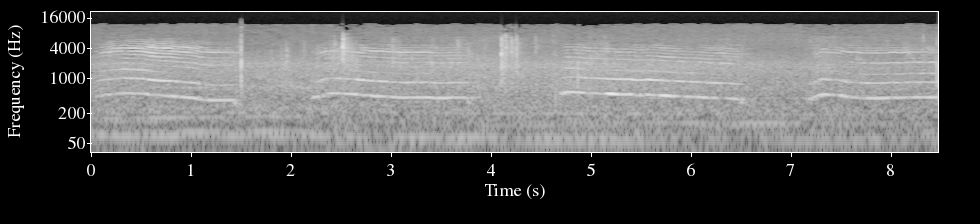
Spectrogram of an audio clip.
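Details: Giant Schnauzer puppies at Kennel Vestigia Ares, recorded 15 October 2009, giving drawn-out, slightly falling whines. Four long tonal cries come roughly every two seconds, with a few sharp knocks and a low steady hum underneath.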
